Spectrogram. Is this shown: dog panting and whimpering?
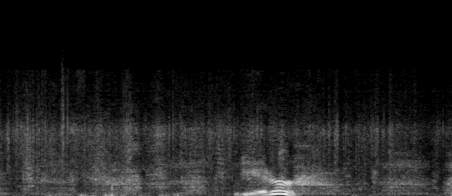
yes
